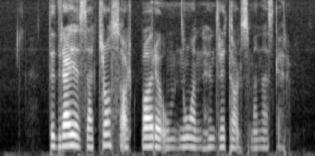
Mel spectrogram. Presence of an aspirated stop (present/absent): present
